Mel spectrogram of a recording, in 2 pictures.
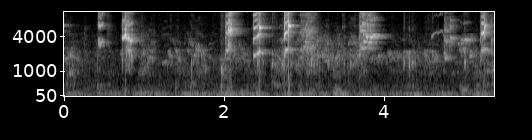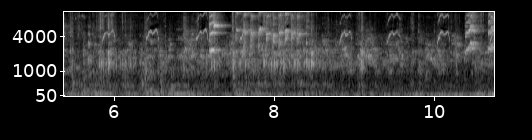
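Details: Budgerigars at a nest during inspection, a first-time breeding female nervously defending her chicks, with a 15-day-old chick shown: harsh scratchy chatters and squawks in irregular bursts, a couple each second, high chirps mixed in.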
